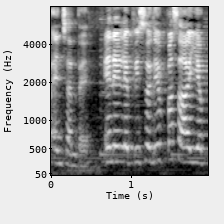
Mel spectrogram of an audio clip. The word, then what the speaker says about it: Enchanté: Que por cierto, busqué en el traductor y supuestamente se pronuncia Enchanté o algo así. Pero le vamos a seguir diciendo Enchanté.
